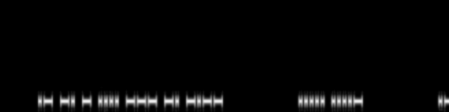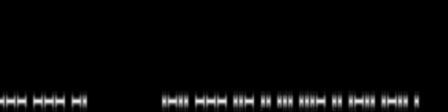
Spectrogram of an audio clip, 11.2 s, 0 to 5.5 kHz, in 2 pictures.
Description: Morse code, heard as a keyed tone, about 34 wpm, 550 Hz. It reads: ANTHONY 54 JON LOUISVILLE
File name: Ultimate Word List / 35WPM Ultimate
